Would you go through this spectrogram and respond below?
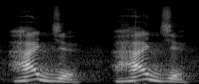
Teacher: jimnya mati maka terdapat sifat qalqalah. Qalqalah itu artinya memantul.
